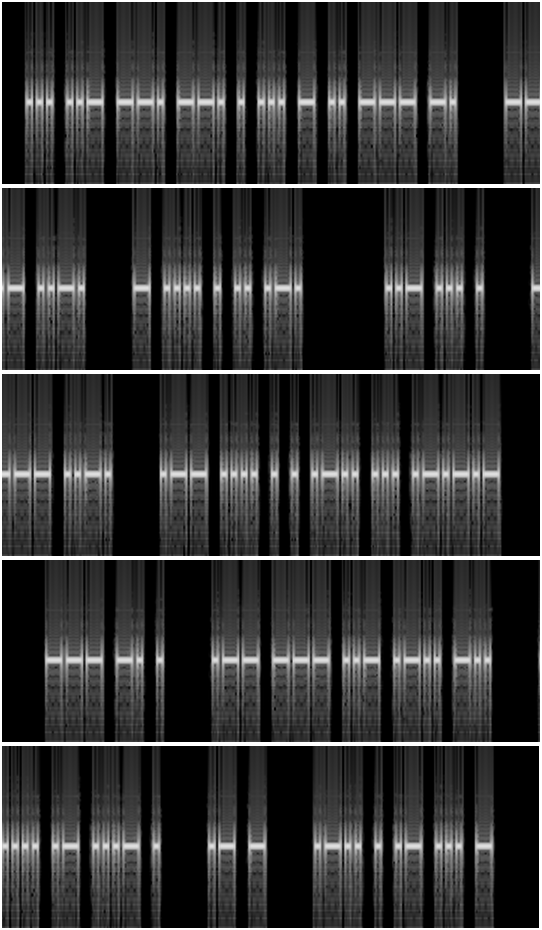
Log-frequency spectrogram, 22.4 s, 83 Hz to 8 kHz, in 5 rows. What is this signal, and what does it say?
Morse code, heard as a keyed tone, about 28 wpm, 650 Hz. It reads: SUGGESTION OF THEIR USE OF WHEELS. ONE WOULD HAVE AT LEAST
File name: Chapter 2 - 28 WPM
